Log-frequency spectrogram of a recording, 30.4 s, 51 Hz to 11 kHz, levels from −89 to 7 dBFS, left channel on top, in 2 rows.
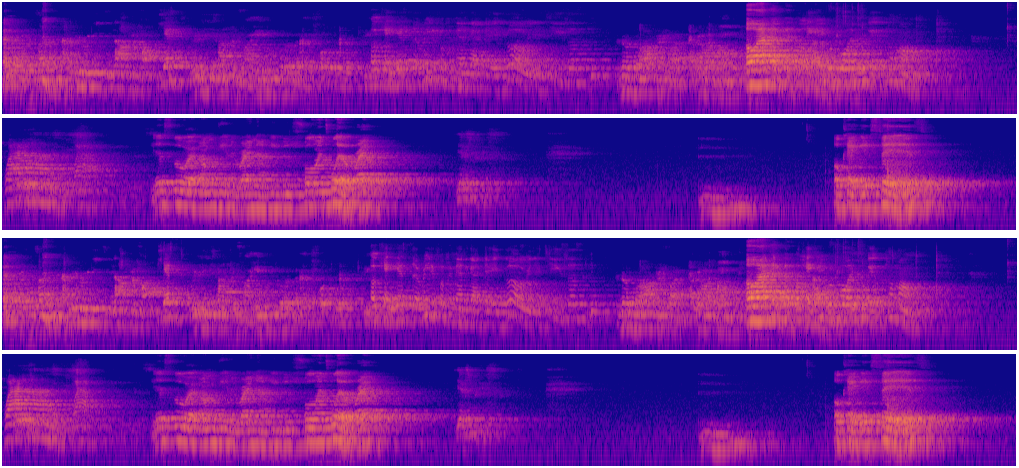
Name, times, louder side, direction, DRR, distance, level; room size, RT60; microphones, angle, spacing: voice 1, 0.0-2.3 2.8-5.6 9.2-11.5 11.8-12.9 13.3-13.4 15.4-16.4 16.7-17.5 22.0-22.7 23.4-23.8, right 1 dB, 75° right, -1 dB, 1.1 m, -41 dB
voice 2, 2.3-2.8 5.5-8.9 11.4-13.7 15.2-16.5, right 2 dB, 50° right, 2 dB, 0.6 m, -39 dB
voice 3, 11.1-12.3 17.4-20.7 25.7-26.3 27.7-28.9, equal, 15° left, -2 dB, 0.6 m, -32 dB
6.5 x 3.1 x 4.9 m, 2.6 s
head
